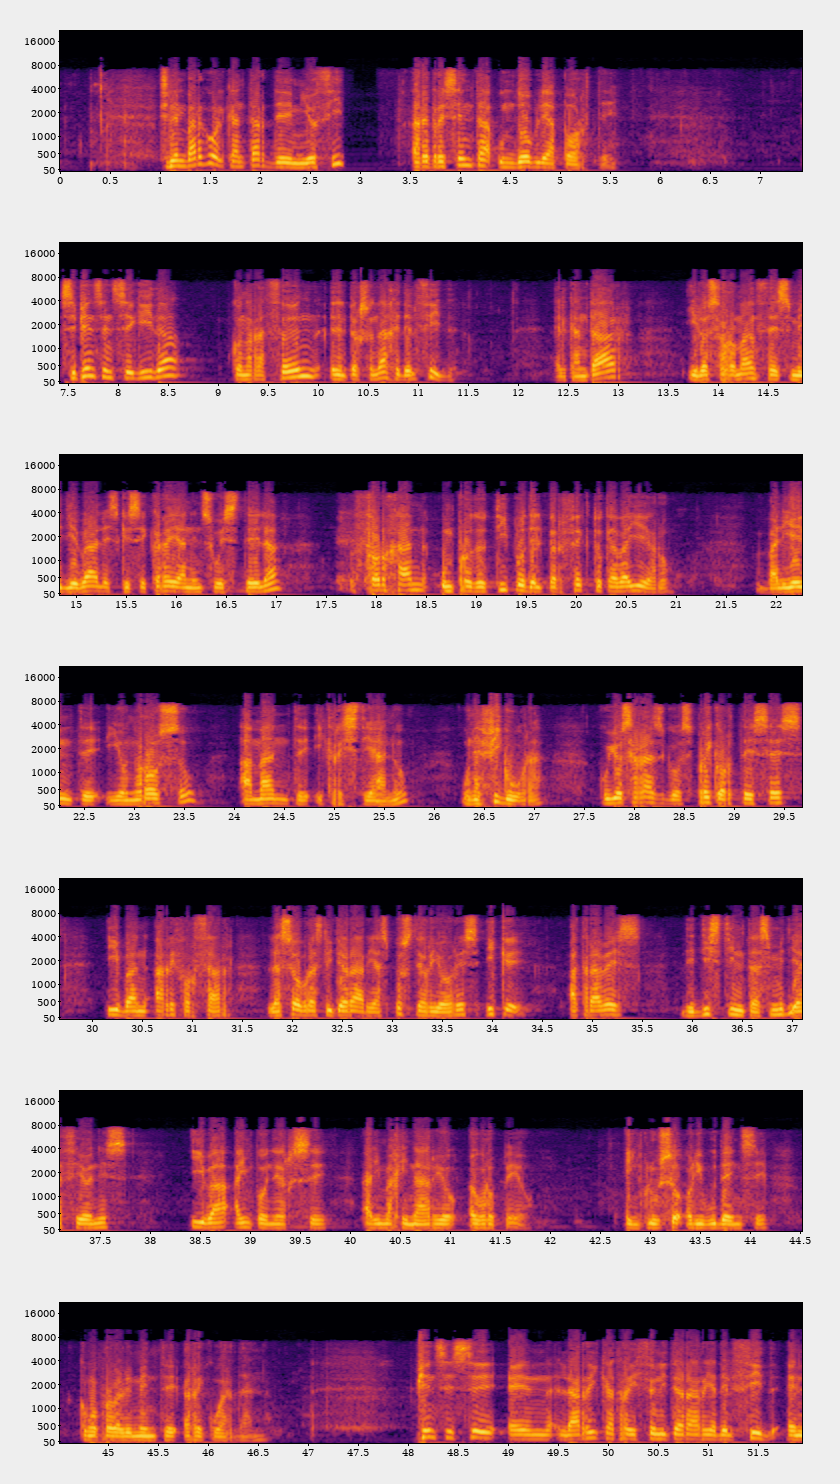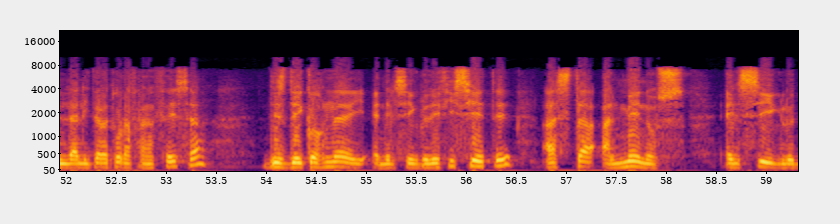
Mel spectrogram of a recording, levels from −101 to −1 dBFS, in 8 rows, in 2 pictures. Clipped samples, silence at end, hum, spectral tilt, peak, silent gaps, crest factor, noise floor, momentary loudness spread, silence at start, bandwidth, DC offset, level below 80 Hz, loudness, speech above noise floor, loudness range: under 0.1%; 0 s; none; -4 dB/octave; -6 dBFS; none; 12 dB; -61 dBFS; 10 LU; 0.4 s; 10.5 kHz; under 0.1%; -50 dBFS; -17 LUFS; 44 dB; 3 LU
